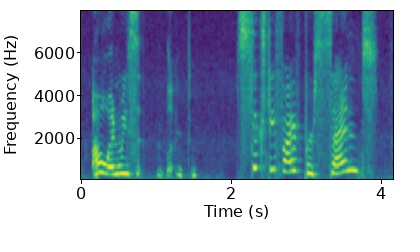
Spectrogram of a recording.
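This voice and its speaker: A woman speaks very slowly in an extremely high, squeaky voice. Her pitch swings very widely. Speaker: streamer. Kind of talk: casual chat. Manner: animated.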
